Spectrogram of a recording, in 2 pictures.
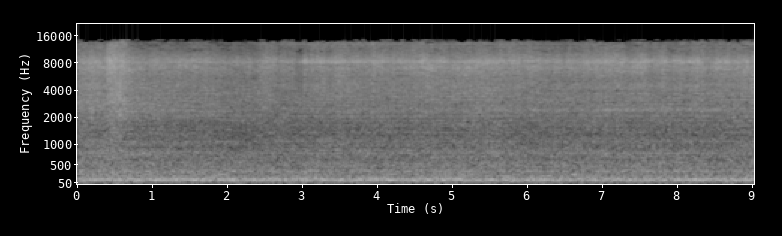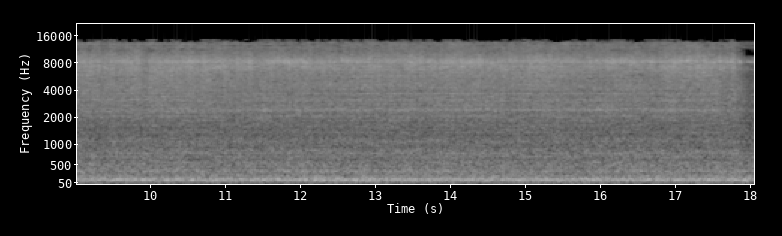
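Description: Gas torch flames burning with a steady, even hiss and low rumble while heating glass being sculpted on a rod.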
